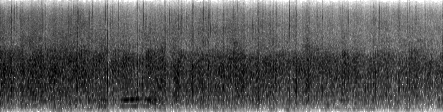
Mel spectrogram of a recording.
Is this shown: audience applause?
yes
